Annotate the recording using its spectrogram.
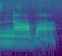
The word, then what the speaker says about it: Naba: Okay, so he's giving us the pronunciation as Naba.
